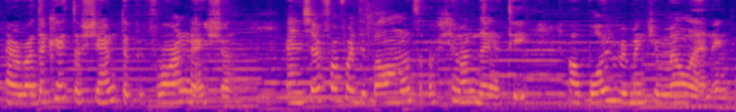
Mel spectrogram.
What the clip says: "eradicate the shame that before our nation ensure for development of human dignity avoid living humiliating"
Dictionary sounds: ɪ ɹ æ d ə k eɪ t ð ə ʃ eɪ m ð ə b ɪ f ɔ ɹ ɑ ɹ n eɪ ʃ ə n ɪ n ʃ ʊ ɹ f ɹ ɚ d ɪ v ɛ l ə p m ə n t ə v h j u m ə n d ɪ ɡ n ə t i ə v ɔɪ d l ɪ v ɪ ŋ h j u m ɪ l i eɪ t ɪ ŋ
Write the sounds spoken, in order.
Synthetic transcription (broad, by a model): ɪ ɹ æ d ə k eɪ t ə ʃ eɪ m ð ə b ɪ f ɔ ɹ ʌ n eɪ ʃ ə n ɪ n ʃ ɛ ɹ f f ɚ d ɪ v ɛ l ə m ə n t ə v h j u m ə n d ɪ ɡ n ə t i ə b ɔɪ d w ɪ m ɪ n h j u m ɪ l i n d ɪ ŋ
